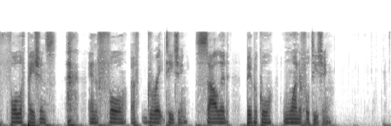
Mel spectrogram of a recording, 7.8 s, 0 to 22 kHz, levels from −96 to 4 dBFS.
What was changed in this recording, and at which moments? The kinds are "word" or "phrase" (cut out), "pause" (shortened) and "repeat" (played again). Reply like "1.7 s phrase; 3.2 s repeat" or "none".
1.7 s pause; 2.8 s pause; 3.8 s pause; 5.5 s pause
